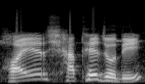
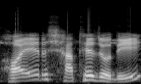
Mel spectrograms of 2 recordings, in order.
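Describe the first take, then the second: The two takes are said the same way.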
